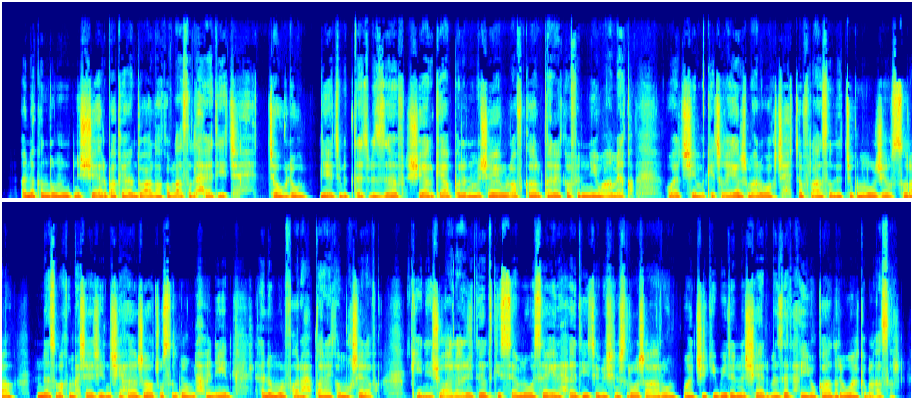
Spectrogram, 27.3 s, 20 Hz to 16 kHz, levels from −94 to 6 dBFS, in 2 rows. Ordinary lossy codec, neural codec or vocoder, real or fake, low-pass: none; none; real; 14.4 kHz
